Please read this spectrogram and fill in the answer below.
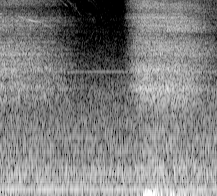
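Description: A man breathing audibly between sentences: two airy breaths, the first fading in the opening half second, the second stronger with a short sharp catch about a second and a half in.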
